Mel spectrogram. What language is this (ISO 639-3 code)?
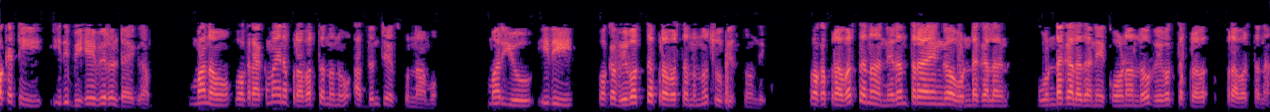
tel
